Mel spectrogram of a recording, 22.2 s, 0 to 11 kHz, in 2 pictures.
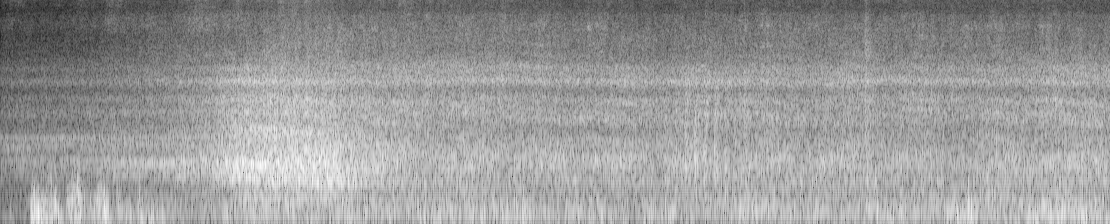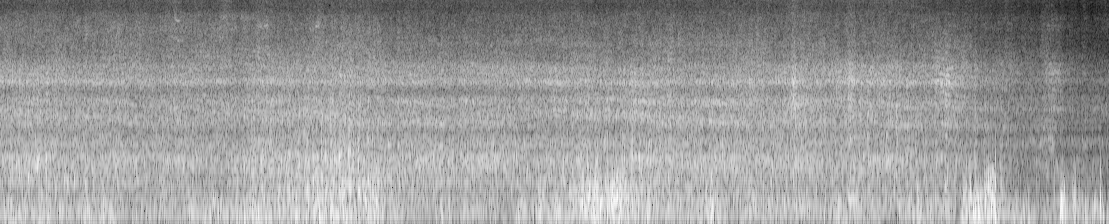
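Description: EF66 electric locomotive hauling a JR Freight container train through a station, loudest about three seconds in as the locomotive goes by. Then a long steady rumble and clatter of wagon wheels over the rail joints, dropping away near the end as the train moves off.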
